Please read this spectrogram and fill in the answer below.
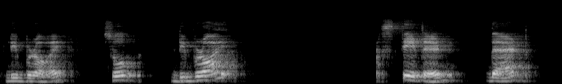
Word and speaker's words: de Broglie: as de bruyne because his name is pronounced as de broy so de bruyne stated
